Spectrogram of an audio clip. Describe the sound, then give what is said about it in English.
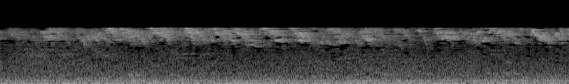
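Small birds chirp and tweet steadily in a yard, a dense, continuous chorus of high calls over a low background hum, with no one speaking. “Birds like that yard.”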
